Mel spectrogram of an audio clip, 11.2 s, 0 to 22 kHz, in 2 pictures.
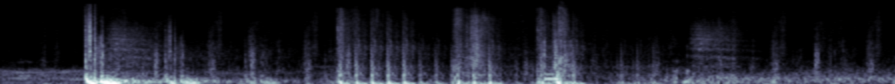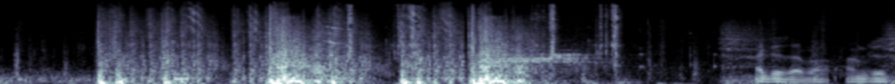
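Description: Gunfire in the video game Half-Life 2, repeated sharp shot bursts and rapid volleys mixed with clattering effects and footsteps, with a person talking over much of it.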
